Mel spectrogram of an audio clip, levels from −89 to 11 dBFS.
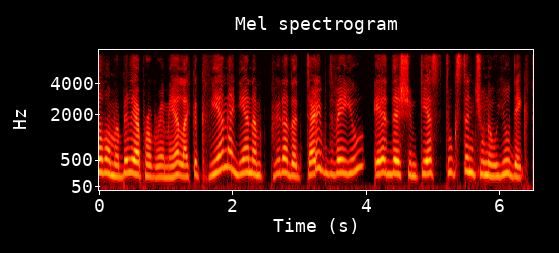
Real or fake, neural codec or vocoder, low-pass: fake; codec, 16 kHz in and 24 kHz out, 0.4 kbps, LongCat-Audio-Codec, two codebook decoder; 7.2 kHz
